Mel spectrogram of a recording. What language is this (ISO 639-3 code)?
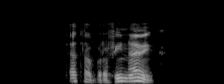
isl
